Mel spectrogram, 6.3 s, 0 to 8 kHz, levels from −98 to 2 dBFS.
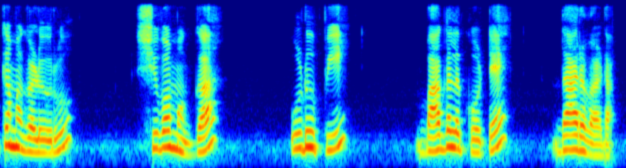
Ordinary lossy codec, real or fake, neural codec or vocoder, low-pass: none; real; none; 7.2 kHz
